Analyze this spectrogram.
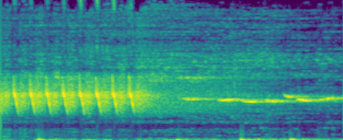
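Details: Trilling shrike-babbler (ciu kunyit) recorded in Java's forest: the end of a fast trill of downslurred notes gives way to a long, thin, steady high whistle, with soft low thumps beneath.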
